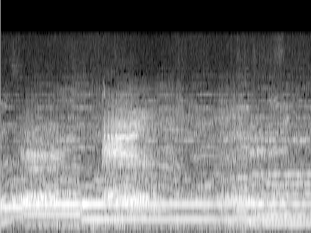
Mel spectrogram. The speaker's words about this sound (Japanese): あの小さいのが困っているな。すぐ行くぞ、チビちゃん。お前をここに置き去りにはしないよ。お前の鳴き声が聞こえたからね。私はいつでも羊たちを助けに行くつもりだよ。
